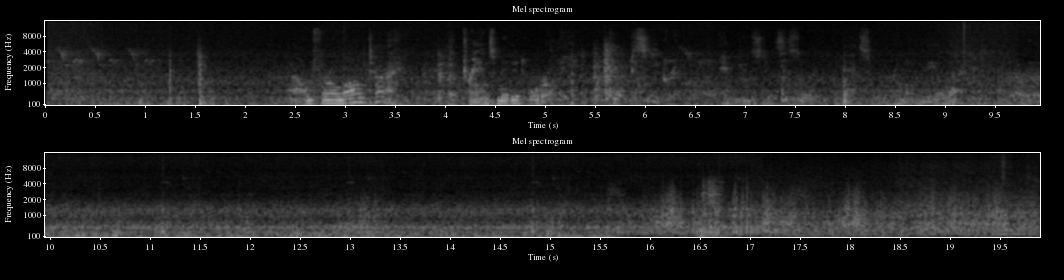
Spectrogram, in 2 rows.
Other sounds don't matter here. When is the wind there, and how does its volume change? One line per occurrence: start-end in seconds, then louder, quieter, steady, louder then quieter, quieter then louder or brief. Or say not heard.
0.0-19.8 louder.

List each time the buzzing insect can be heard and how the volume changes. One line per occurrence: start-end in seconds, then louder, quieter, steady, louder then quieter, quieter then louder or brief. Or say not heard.
0.0-19.8 steady.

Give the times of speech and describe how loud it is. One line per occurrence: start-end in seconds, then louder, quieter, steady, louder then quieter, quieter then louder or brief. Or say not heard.
2.4-9.3 quieter.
